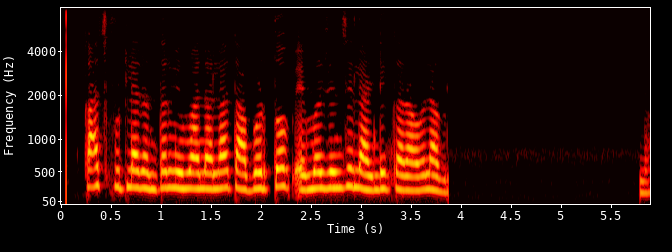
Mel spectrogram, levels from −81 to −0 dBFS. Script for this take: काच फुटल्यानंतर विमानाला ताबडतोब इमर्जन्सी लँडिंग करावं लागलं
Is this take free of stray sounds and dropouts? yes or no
yes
